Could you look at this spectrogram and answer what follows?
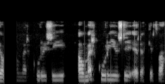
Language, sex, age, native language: Icelandic, female, 40-49, Icelandic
